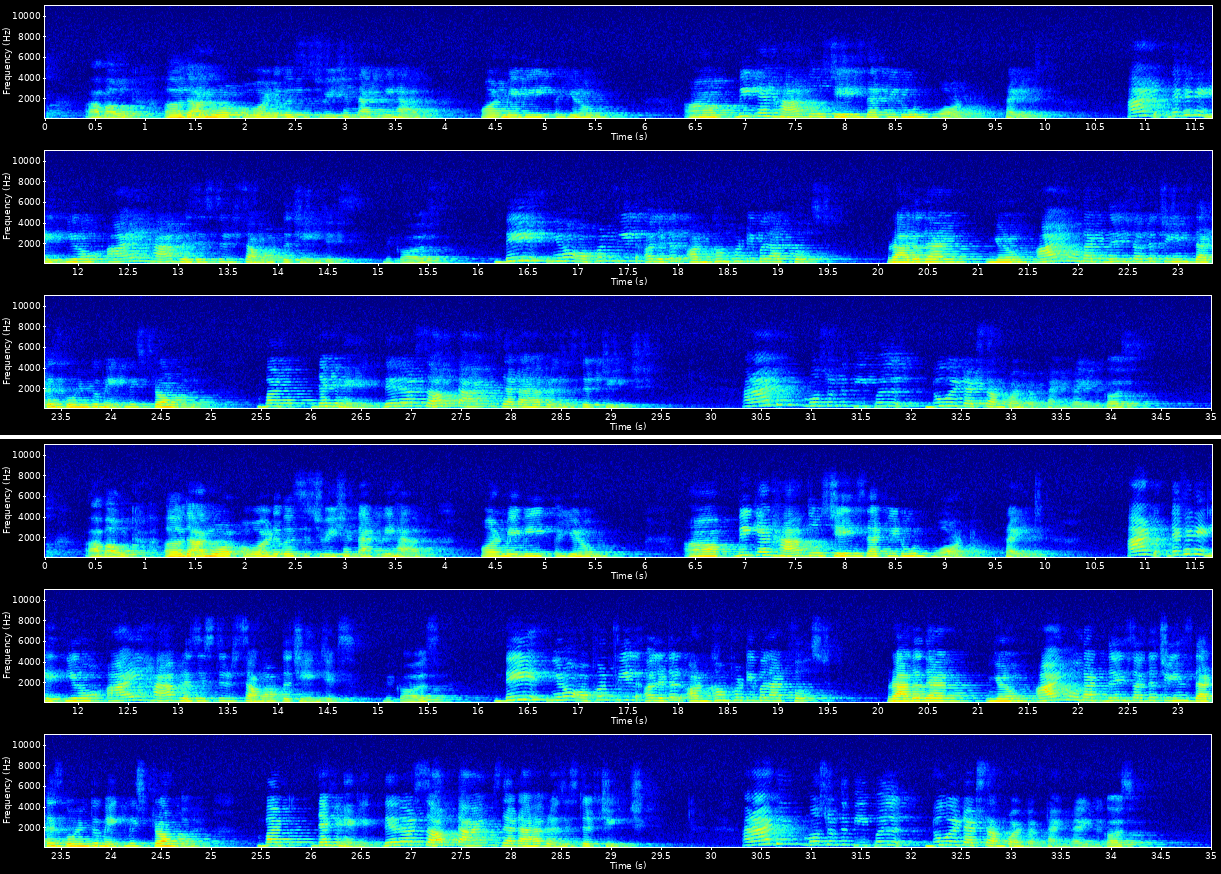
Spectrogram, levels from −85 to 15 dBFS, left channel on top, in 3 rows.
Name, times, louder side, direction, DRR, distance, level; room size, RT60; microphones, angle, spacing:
voice 1, 0.4-3.8 4.4-5.6 6.4-9.3 9.6-10.0 10.8-14.6 15.1-15.5 16.2-19.4 20.1-20.8 21.1-24.9 25.5-25.7 26.0-29.3 30.3-34.1, right 2 dB, 60° right, 0 dB, 2.2 m, -27 dB
21.5 x 20.0 x 7.2 m, 1.2 s
head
